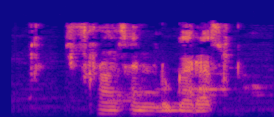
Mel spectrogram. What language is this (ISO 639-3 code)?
swa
